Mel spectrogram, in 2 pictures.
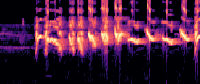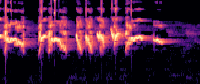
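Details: Javan kacer poci magpie-robin in lively song: dense bursts of bright, wavering whistles and chirps strung together for about five seconds, then falling quiet.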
